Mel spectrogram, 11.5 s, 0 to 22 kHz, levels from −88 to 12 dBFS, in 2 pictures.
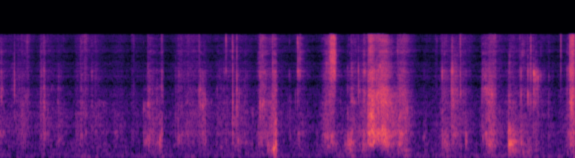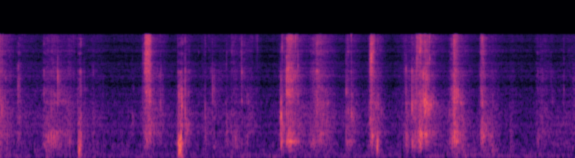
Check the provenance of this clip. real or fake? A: fake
